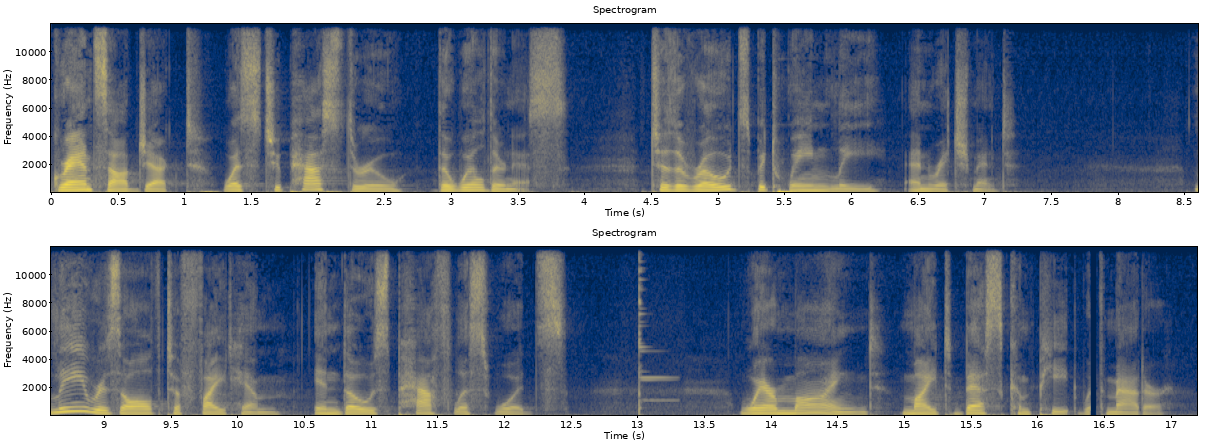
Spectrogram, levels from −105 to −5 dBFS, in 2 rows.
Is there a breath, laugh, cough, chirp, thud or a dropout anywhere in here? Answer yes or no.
yes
